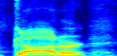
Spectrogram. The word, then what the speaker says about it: Goedert: I know I tried to say that yesterday or the day before for Jalen Raegor, and I couldn't say it correctly. I said it right this time. 21-day practice window, Dallas Goedert. Give me tingly feelings inside.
